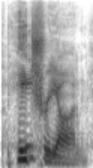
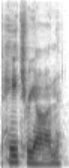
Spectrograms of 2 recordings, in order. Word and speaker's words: Patreon: It's called Patreon. Pronounce the T. It's not Patreon.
